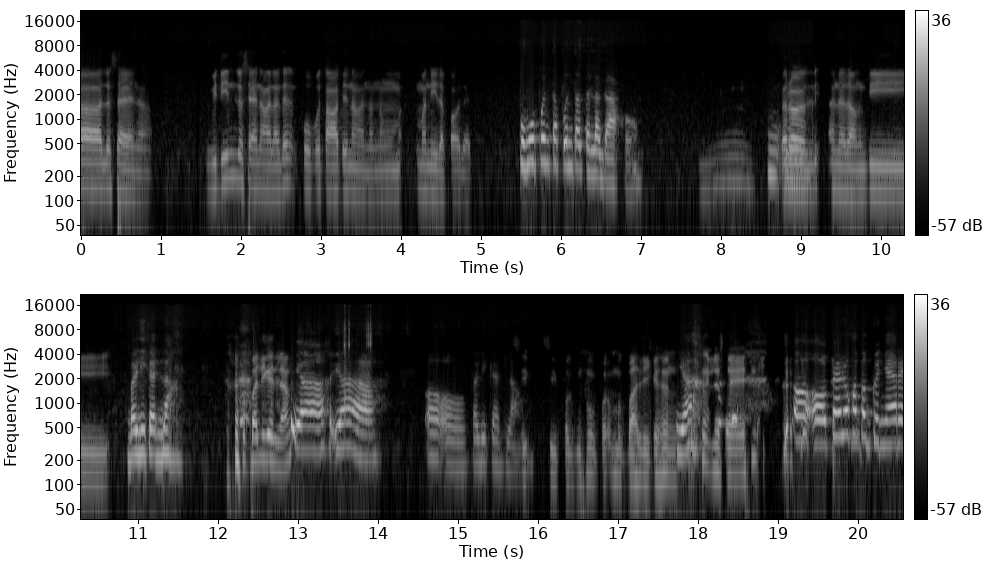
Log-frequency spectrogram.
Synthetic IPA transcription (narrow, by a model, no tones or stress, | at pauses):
sɐlosɛnɐ | wɪd̪inlosɛːnɐkɐlɐŋd̪ɛnpupʊnt̪akɐd̪ɪnɐŋɐnonɐŋm | mɐnilɐpɐʔʊlɛt̪ | pʊmuːpʊnt̪ɐpʊnt̪at̪ɐlɐɡaʔɐko̞ | m̩ːpɛːɾolʔɐnolɐŋd̪i | bɐliːkɐnlɐŋ | bɐliːkɐnlɐŋjaja | ʔoːʔobɐliːkɐnlɐ̰ŋ | sipɐɡ̚ɐɡ̚mɐɡ̚bɐliːkɐnɐŋjalosɛn | ʔoːʔo̞pɛːɾo̞kɐpɐɡ̚koɲaːɾɛ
